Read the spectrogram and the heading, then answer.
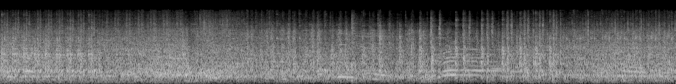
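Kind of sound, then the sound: vehicle, tractor engine idling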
